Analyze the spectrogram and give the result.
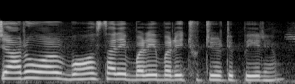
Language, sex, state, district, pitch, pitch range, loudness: Hindi, female, West Bengal, Alipurduar, 225 Hz, 210-260 Hz, -15 LUFS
